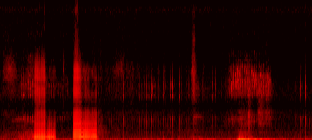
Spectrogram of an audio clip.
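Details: Kitiboy, a domestic cat, snoring while asleep: two short raspy breath bursts close together, then a longer, lower rumbling breath after a pause, in a quiet room.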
